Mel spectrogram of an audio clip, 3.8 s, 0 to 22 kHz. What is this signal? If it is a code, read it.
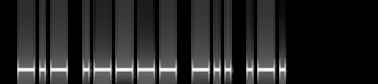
Morse code, heard as a keyed tone, about 22 wpm, 700 Hz. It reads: K1DR
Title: USA Call Signs - 4 Characters - Repeated 2x - 22wpm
